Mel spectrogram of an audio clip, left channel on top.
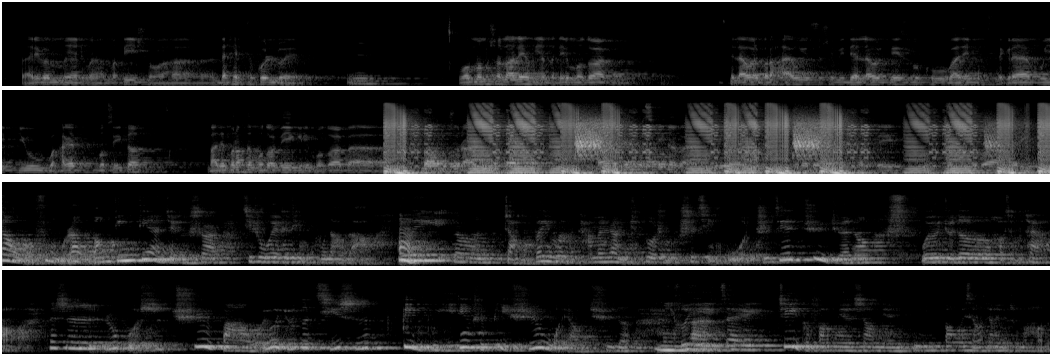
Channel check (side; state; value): both; different; correlation 0.00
